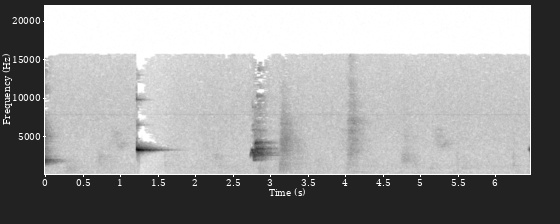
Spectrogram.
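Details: Pet Senegal parrot at home, which whistles bars of a song it is learning and mimics household noises; a sharp high whistled note, then a short bright chirp and faint scattered chirps over a quiet room hiss.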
